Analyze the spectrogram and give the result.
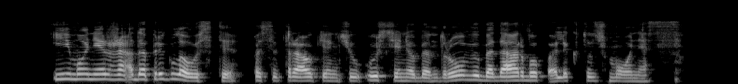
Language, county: Lithuanian, Alytus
